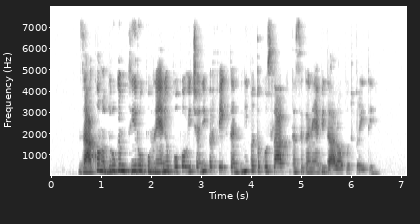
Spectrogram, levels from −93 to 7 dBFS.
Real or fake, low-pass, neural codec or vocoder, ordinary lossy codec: real; 7.2 kHz; none; none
